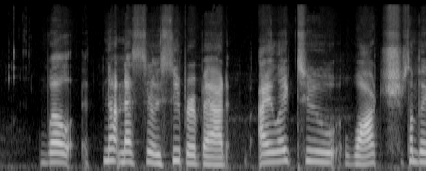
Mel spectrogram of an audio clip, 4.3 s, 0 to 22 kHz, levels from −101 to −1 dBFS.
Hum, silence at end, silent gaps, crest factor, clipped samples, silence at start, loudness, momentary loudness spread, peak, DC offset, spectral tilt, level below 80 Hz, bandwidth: none; 0 s; none; 20 dB; under 0.1%; 0.4 s; -31 LUFS; 7 LU; -12 dBFS; under 0.1%; -3.5 dB/octave; -70 dBFS; 19 kHz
